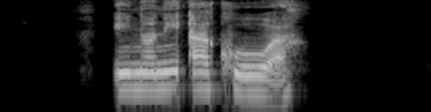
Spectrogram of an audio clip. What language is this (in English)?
Mokpwe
